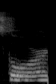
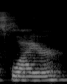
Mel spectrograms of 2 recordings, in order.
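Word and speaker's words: SCOIR: that you know that score is pronounced score not Squire like lots of folks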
